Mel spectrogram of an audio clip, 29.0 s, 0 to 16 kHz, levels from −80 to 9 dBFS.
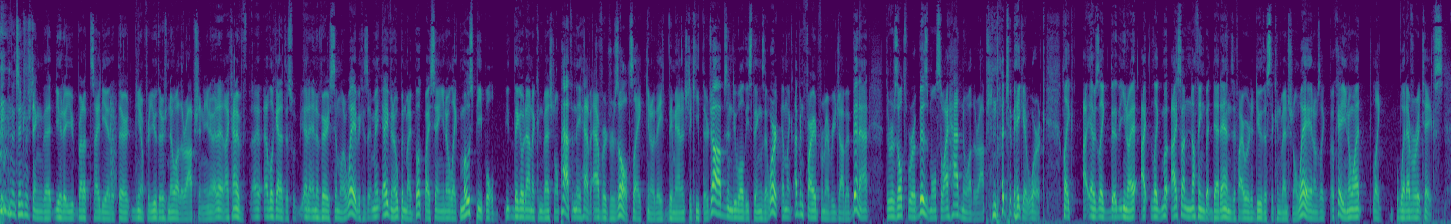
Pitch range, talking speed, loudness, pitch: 105-125 Hz, 295 wpm, -20 LUFS, 115 Hz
